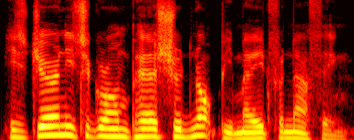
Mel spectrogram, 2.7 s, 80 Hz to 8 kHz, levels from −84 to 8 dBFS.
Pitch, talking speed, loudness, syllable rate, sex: 145 Hz, 225 wpm, -15 LUFS, 5.5 syllables/s, male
